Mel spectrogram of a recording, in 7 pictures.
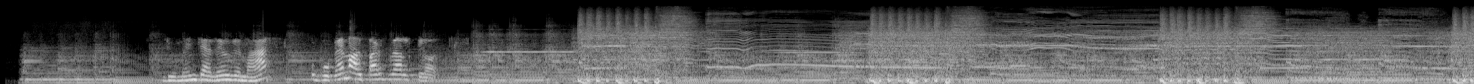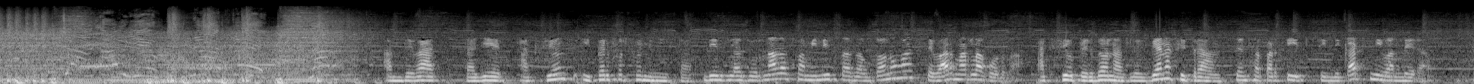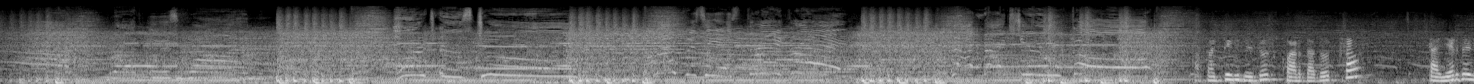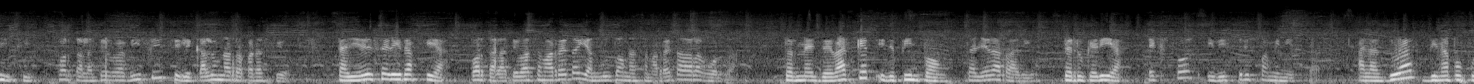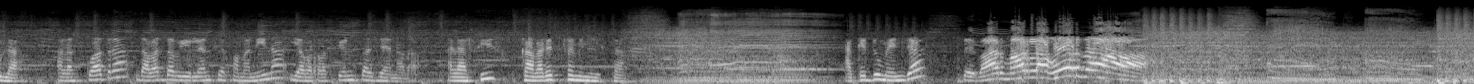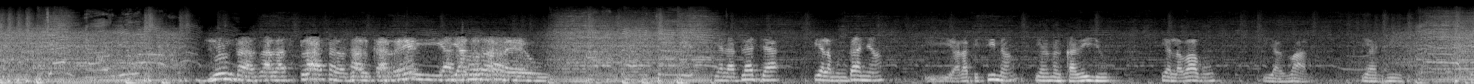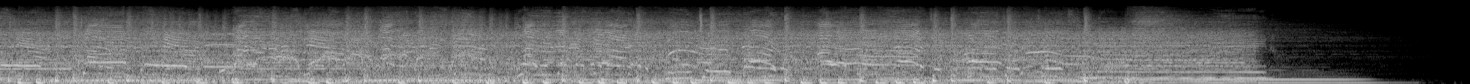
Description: falques de ràdio:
